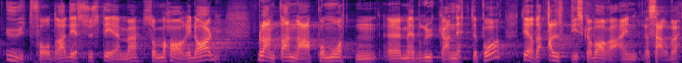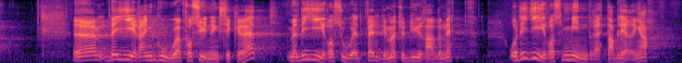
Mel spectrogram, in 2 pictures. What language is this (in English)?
Norwegian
